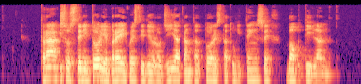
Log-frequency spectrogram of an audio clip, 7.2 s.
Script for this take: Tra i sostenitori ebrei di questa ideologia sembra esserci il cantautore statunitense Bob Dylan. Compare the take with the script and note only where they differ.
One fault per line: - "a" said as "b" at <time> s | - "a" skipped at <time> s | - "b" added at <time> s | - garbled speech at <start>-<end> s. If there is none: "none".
- "i" skipped at 1.2 s
- "di" skipped at 2.5 s
- "sembra esserci" skipped at 3.6 s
